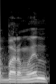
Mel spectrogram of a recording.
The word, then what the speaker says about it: бармен: Но в данном случае бармен норма строга и требует от нас ударения на первом слоге.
